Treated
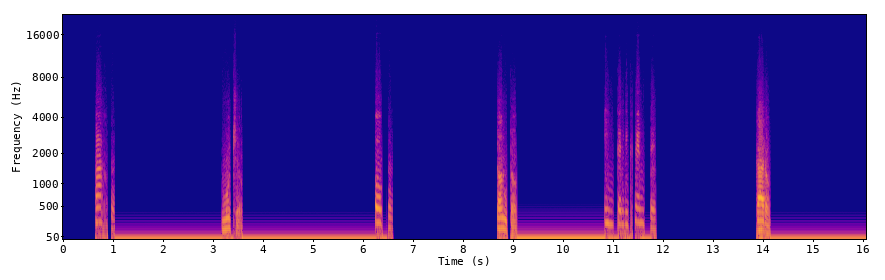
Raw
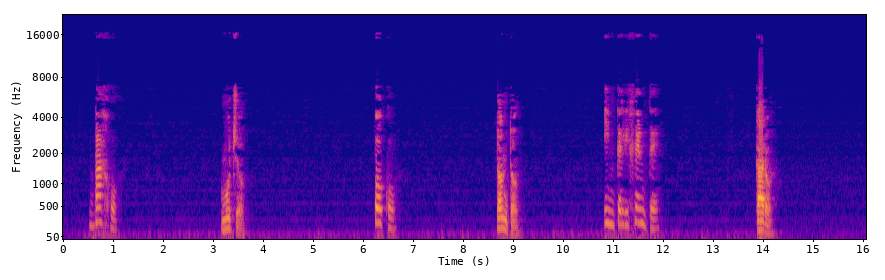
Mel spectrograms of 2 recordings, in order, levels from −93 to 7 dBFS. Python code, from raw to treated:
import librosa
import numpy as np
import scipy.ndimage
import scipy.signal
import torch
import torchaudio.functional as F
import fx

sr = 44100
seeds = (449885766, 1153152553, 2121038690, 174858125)

y = fx.backlash(x, sr, play_db=-24.0)
y = fx.quant_dither(y, sr, seeds[0], bits=8, dither='none')
y = fx.riaa(y, sr, side='playback')
y = y * librosa.db_to_amplitude(-3.0)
